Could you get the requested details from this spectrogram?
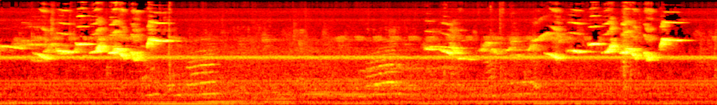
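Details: Canary song used as a therapy sound for training canaries: bursts of fast, high, twittering trills with pauses between them, over a steady electronic hum.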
